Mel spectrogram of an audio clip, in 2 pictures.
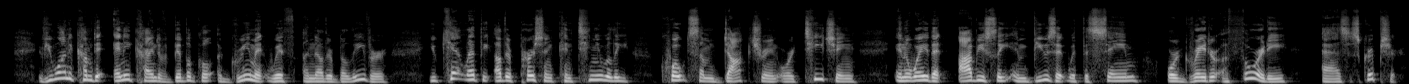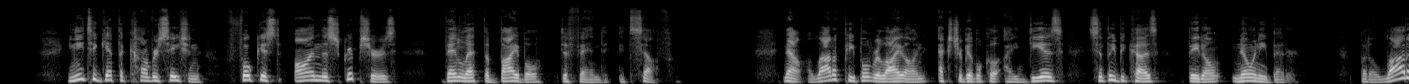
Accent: American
